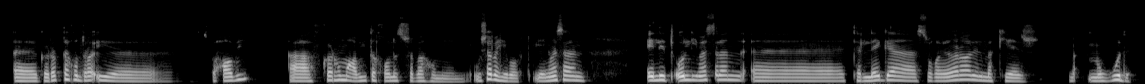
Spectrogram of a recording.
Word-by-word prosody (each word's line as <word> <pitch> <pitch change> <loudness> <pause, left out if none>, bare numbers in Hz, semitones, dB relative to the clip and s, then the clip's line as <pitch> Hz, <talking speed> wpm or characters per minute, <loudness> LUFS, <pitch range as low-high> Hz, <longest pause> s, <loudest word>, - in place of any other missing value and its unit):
آآ 155 -1 +3
جربت 190 +6 0
آخد 205 -4 +1
رأي 190 -2 +2 0.9
صحابي، 210 +10 -1 0.4
أفكارهم 175 +6 +2
عبيطة 175 +3 0
خالص 170 0 -2
شبههم 155 -4 -4
يعني، 130 0 -10
وشبهي 205 -4 +2
برضه، 145 -2 -3
يعني 160 +3 0
مثلًا 195 -2 +2 0.6
اللي 200 +2 +6
تقول 195 +1 +4
لي 200 - 0
مثلًا 205 0 +1
آآ 160 -1 -2
تلاجة 180 0 +1
صغيّرة 170 +6 +1
للمكياج، 165 -4 -2 0.3
م - - -7 0.2
موجودة، 160 +7 +2
170 Hz, 125 wpm, -21 LUFS, 160-195 Hz, 0.9 s, اللي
